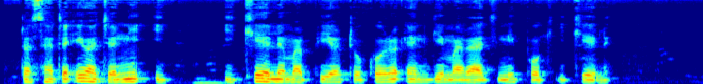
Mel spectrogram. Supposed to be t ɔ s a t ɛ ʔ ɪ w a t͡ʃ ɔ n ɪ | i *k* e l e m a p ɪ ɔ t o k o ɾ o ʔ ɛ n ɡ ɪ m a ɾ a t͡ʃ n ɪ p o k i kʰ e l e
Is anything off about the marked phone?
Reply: yes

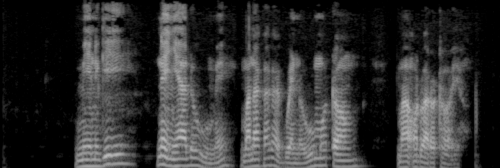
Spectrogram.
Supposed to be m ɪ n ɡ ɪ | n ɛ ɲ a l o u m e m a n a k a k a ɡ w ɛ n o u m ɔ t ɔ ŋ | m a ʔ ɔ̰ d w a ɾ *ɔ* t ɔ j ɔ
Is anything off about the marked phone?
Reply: no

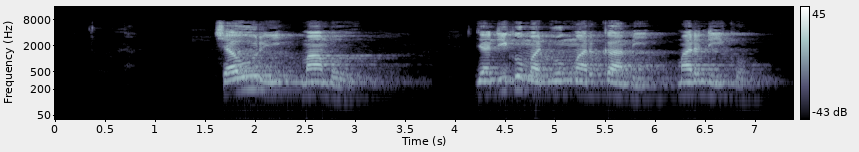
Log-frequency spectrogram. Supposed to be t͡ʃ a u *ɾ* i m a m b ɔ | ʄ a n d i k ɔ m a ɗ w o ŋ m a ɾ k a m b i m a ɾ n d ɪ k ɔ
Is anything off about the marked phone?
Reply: no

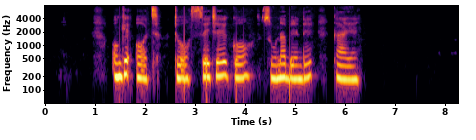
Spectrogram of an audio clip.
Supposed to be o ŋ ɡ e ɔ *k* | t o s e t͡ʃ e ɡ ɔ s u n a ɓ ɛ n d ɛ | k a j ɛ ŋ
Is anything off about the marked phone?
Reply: yes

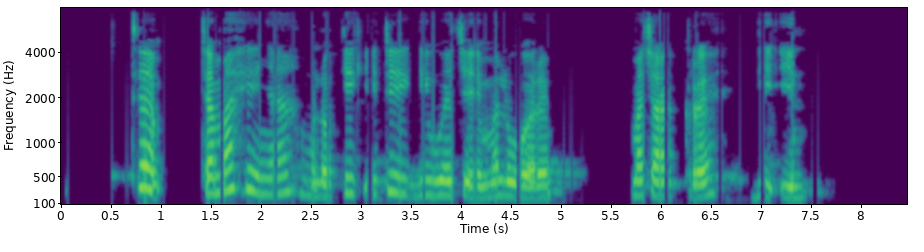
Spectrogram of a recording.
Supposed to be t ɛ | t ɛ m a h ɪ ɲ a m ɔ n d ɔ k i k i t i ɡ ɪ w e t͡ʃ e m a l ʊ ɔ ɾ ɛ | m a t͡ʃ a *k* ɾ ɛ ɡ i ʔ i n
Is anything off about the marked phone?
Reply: no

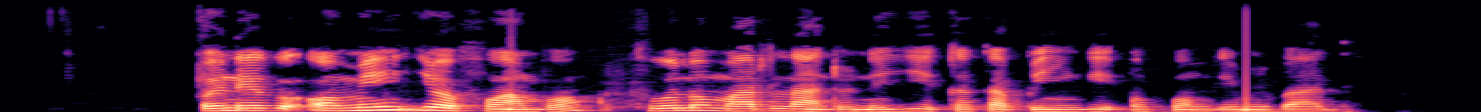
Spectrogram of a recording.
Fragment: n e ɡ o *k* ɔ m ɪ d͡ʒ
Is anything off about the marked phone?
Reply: yes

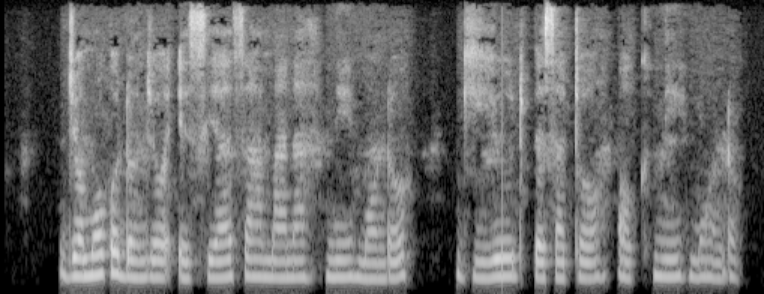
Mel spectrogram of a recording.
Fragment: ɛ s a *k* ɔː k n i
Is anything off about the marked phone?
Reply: yes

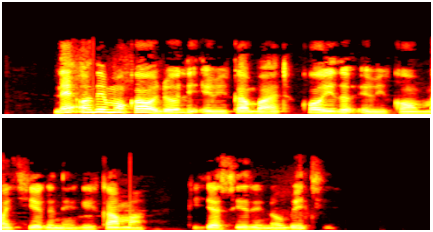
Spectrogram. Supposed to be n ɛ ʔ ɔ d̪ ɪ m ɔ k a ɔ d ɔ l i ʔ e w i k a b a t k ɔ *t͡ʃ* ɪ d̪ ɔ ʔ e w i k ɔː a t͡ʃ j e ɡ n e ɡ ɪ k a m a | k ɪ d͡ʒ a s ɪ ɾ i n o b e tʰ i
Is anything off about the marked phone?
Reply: yes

